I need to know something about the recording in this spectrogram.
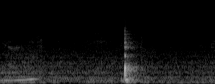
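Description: A single sharp knock against a plate, with a brief ring, about a second in, as cookie dough is handled and set down on it.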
